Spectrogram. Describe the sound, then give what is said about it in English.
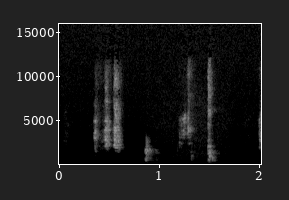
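Soft, quick bird chirps and twitters come in short bursts over a quiet background, with faint fluttering in between. No one speaks. “Slowly, the sky filled with birdsong and the rustle of painted wings.”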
